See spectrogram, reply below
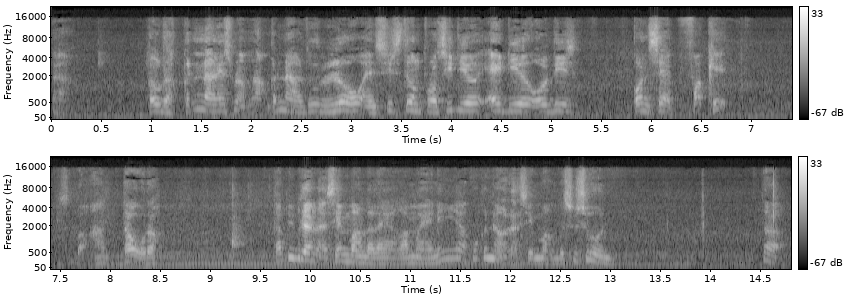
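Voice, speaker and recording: A woman's voice: medium pitch, expressive, normal speed, pauses often, a little hiss or hum. A woman with a northern Malaysian accent giving a casual religious talk, chatty and dropping in English words. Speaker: religious speaker.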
